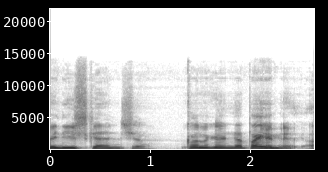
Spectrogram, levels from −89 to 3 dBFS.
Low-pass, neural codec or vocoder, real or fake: 14.4 kHz; codec, 32 kHz, 1.9 kbps, SNAC; fake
